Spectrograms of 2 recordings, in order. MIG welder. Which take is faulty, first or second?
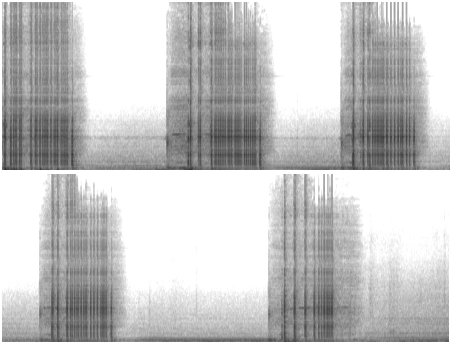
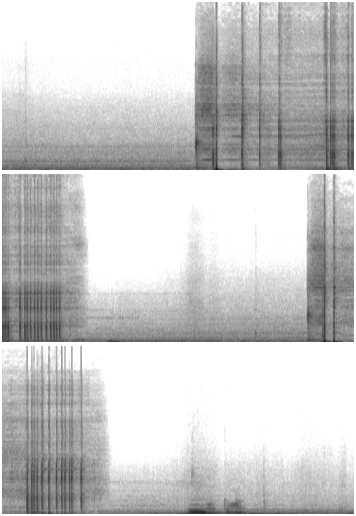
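second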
